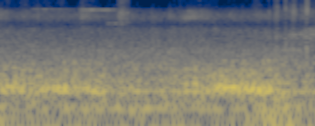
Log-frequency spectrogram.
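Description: A desi pigeon hen coos softly in a low, rolling murmur that repeats over a steady background hush.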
